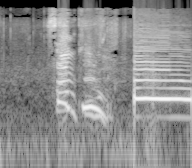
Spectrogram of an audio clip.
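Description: A boy speaks close to the microphone.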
